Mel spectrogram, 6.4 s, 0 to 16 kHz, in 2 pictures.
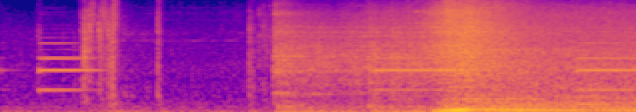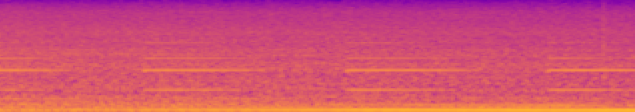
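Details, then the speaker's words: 2002 Ford F-250 5.4L after exhaust manifold leak patch repair on both sides, cured over 24 hours: clicks, cranks, catches and settles into a deep even idle; previous exhaust tick and popping gone, heard from cab. "I don't really hear an exhaust tick now, at least not from in the cab. Nothing over here, but that's the side we fixed, you know, a few weeks ago. Over here, it's pretty quiet too."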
